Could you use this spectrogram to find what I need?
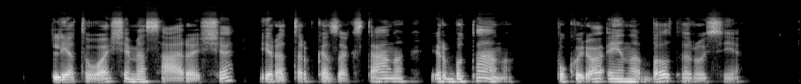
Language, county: Lithuanian, Telšiai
